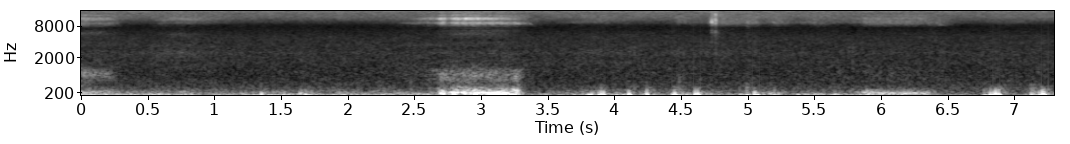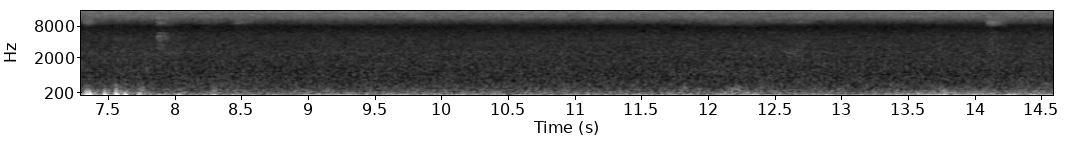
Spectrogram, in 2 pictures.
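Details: Dachshund asleep and snoring, giving low rumbling inhalations with a sharper snort near three seconds and a gruff burst around seven, then quieter, rhythmic breathing against a light background hiss.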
